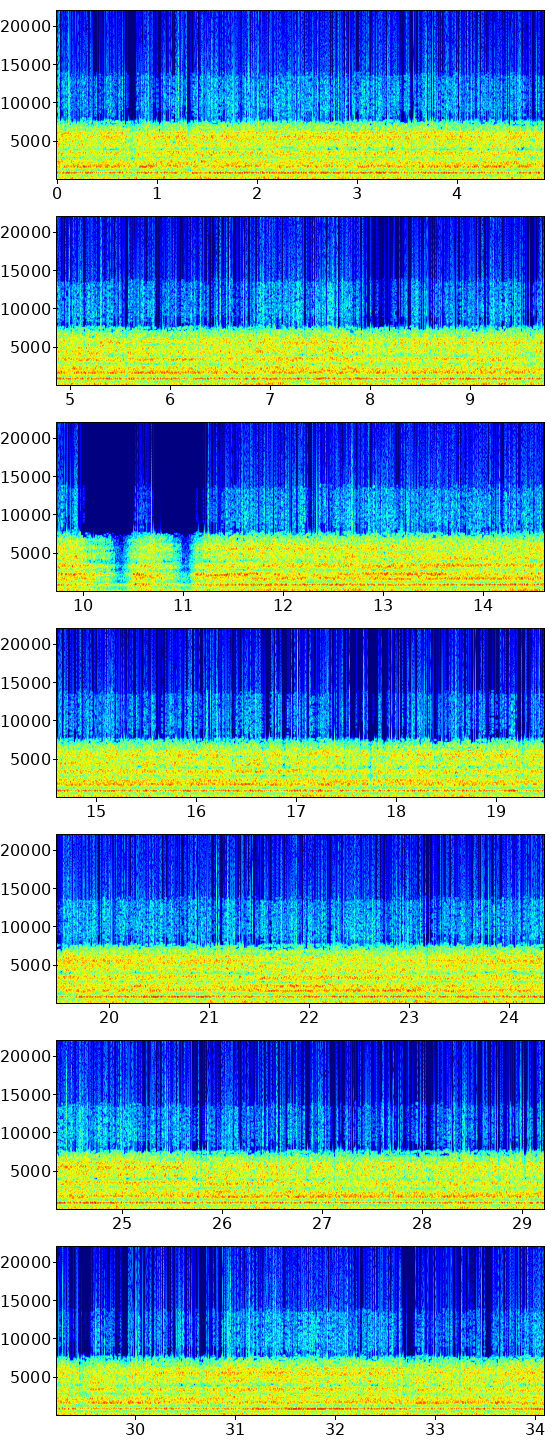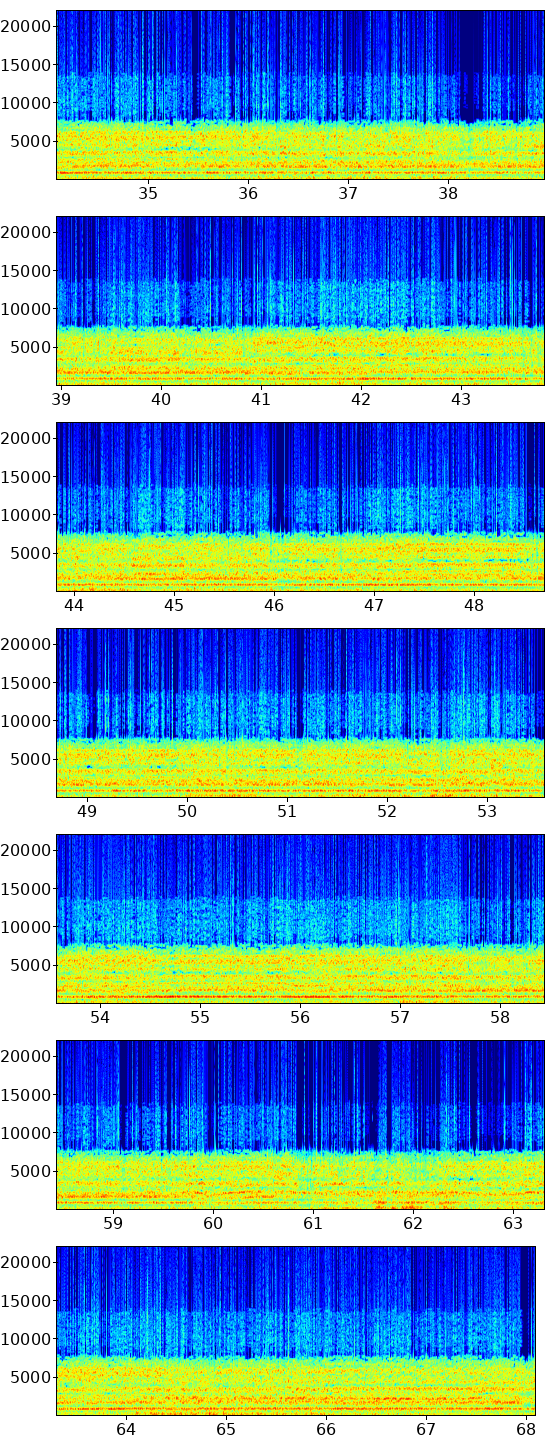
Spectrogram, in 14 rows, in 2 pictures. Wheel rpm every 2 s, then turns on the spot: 230, 230, 230, 230, 220, 90, 220, 230, 230, 240, 230, 220, 220, 230, 240, 230, 230, 230, 230, 230, 220, 230, 230, 230, 230, 230, 230, 230, 220, 230, 190, 180, 210, 220.
none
